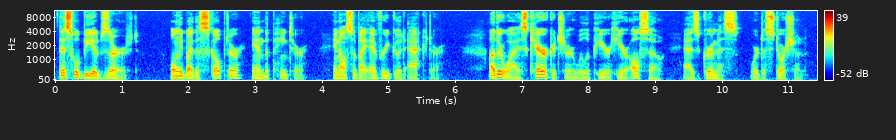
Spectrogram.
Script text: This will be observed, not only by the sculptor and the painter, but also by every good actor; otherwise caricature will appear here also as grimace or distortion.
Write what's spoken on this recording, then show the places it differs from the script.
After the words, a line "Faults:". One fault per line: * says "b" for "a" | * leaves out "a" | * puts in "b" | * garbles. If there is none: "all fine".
This will be observed, only by the sculptor and the painter, and also by every good actor; otherwise caricature will appear here also as grimace or distortion.
Faults:
* leaves out "not"
* says "and" for "but"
